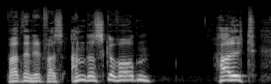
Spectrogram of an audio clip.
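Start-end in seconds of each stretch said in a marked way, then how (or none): 2.1-2.6 sudden loud, pleading call of halt; flehender Ruf. Acted. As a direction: cry out halt to stop her leaving. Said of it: "rief ich flehend". (flehend laut „Halt“ rufen)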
